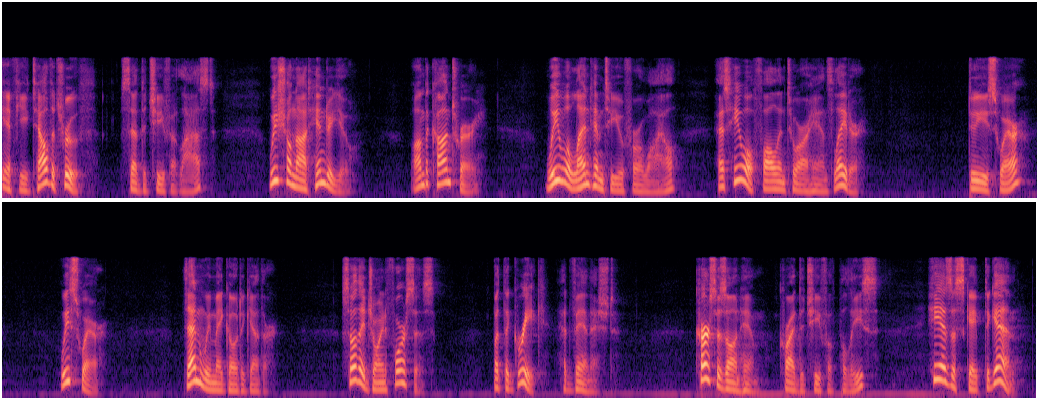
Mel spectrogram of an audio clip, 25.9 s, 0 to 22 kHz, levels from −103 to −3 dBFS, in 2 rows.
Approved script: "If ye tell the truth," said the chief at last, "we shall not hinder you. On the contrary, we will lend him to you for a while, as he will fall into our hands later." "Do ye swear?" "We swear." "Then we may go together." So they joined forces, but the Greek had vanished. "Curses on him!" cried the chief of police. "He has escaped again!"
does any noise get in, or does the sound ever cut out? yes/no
no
